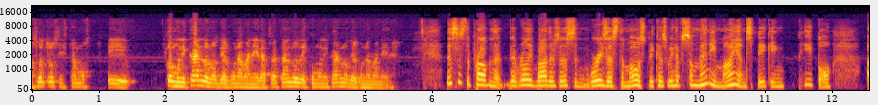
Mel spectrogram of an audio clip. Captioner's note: spanish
